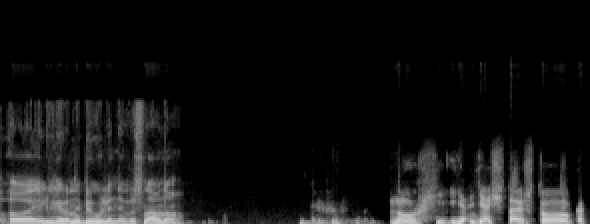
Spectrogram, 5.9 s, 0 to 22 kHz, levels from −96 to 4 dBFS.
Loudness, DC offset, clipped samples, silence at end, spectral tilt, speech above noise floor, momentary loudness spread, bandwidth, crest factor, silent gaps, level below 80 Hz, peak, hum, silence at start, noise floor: -22 LUFS; under 0.1%; under 0.1%; 0.1 s; -7.5 dB/octave; 56 dB; 15 LU; 12.5 kHz; 16 dB; none; -60 dBFS; -6 dBFS; none; 0 s; -78 dBFS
